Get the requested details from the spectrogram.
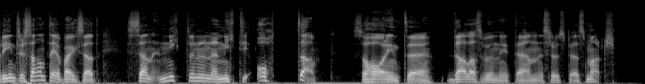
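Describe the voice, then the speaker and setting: On a very clean recording with a silent background, a man speaks at a fairly slow pace. His medium pitch makes very wide swings. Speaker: podcast co-host. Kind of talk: casual chat.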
